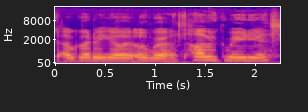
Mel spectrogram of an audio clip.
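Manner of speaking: talking through a yawn. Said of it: "Sorry, I'm yawning".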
